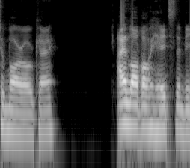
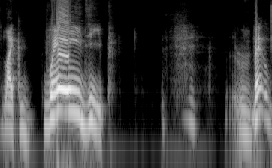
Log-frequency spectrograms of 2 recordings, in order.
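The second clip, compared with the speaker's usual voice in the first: usual speaking voice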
